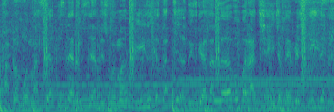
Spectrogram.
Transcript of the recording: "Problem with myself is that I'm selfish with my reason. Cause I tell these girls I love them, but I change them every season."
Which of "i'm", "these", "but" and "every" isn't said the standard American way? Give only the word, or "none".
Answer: none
